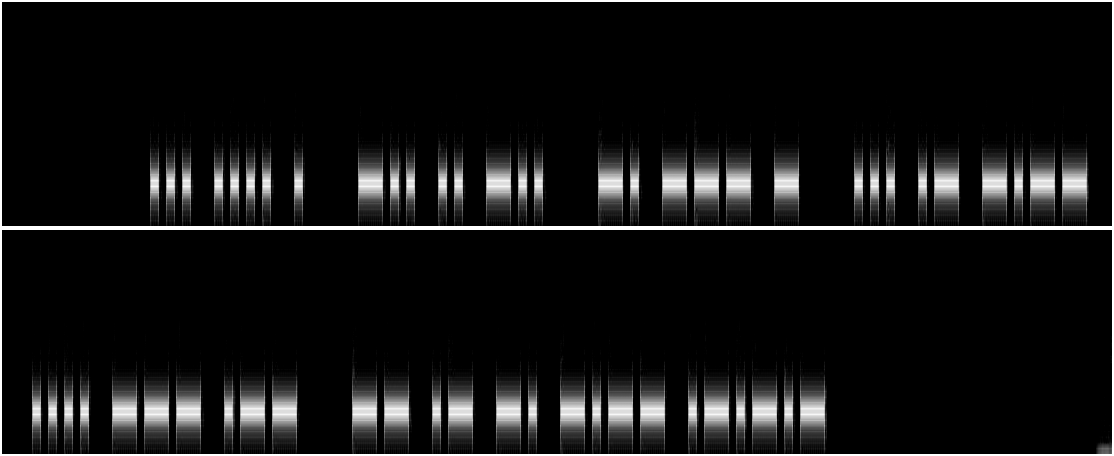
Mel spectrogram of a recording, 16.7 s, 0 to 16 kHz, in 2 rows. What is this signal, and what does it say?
Morse code, heard as a keyed tone, about 21 wpm, 700 Hz. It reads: SHE DID NOT SAY HOW MANY.
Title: Sentences from Top 1000 Words - Review Part 1 - 20wpm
